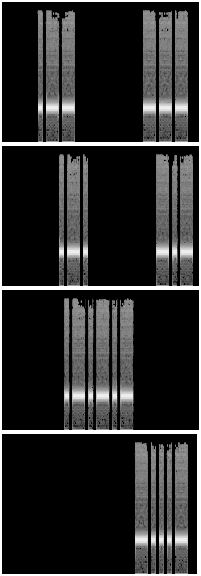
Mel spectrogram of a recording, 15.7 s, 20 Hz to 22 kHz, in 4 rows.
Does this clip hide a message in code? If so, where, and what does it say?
Yes: Morse code from 0.7 to 15.5 s, heard as a keyed tone, about 15 wpm, spaced as for 5 wpm, 1000 Hz. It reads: WORK. <BT>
